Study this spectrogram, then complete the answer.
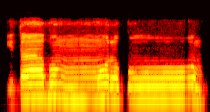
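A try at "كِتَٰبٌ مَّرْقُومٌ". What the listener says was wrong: মুরকুম নয়, মারো, মিম র জাবার মারো, হ্যাঁ মাশাআল্লাহ, কিতাবুম বলে এখানে মিম তাসদিদ কে গুণনা করবেন, বুঝে আসছে, কিতাবুম মারকুম,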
